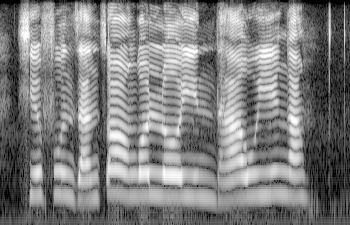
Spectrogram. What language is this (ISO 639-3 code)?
tso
